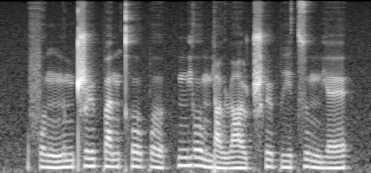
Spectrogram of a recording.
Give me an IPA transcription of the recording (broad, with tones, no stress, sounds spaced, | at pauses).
f ɤ˨˩ ŋ n̪ ə˧˥ n ʈ͡ʂ ɻ̩˥ p a˥ n kʰ o˥˧ ʊ̯ p ɤ˥˩ | n̪ j o˥˩ ʊ̯ m j ɑ˩ ʊ̯ ɻ ɑ˨˩ ʊ̯ ʈ͡ʂʰ ɻ̩˥˩ p i˧˥ t͡s u˥˩ n̪ j ɛ˧˥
